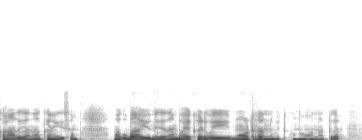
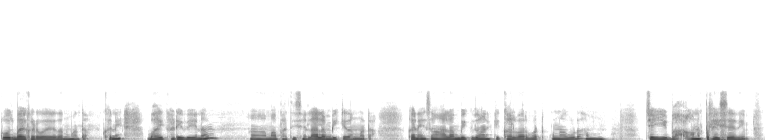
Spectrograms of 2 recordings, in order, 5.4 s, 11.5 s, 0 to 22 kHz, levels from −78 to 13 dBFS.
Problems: none marked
